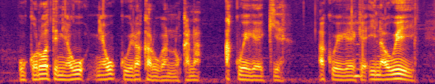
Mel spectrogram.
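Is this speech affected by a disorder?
No.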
